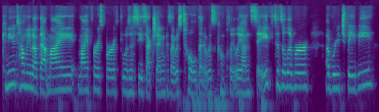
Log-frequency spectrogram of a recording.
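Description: A woman hosts a podcast and puts attentive, soft-spoken questions to her guest. Her voice sits a touch lower than most women's. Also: moderate pace. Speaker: podcast host. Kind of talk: interviewing a guest.

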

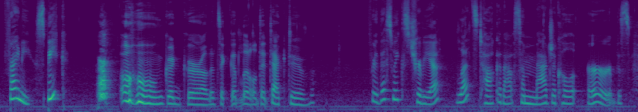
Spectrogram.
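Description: A woman delivers a podcast trivia segment in a conversational, scripted style. Her voice sits at an average height and moves with lively, varied intonation. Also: mid-range voice, slow, a little hiss or hum.

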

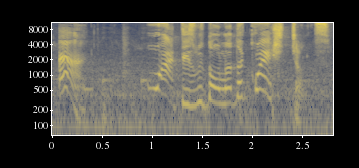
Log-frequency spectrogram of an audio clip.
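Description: A woman's voice: high-pitched, sing-song, unhurried, noisy background. A woman playing a flamboyant, melodramatic alien with broken English in a sci-fi comedy audio drama. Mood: whiny, defensive.

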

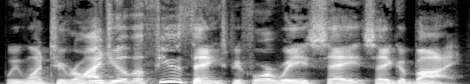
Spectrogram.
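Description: A man playing animated, jolly old Santa Claus. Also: medium pitch, moderate pace. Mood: cheerful, promotional. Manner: folksy, rambling, emphatic, repeats himself. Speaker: show host. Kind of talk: children's show talk.

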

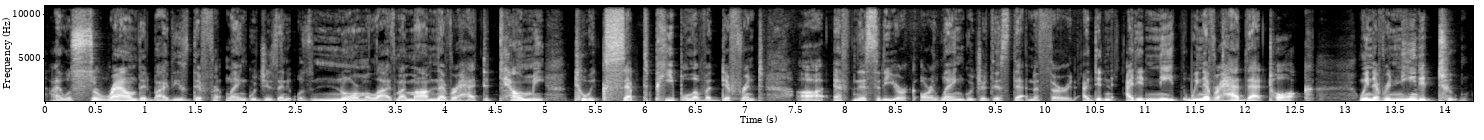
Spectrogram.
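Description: Man from New York, French his first language, very low voice, dry close sound, reflective storyteller. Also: a little mellow, dry recording. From New York City. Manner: reflective, measured, conversational with fillers. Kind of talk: personal storytelling talk.

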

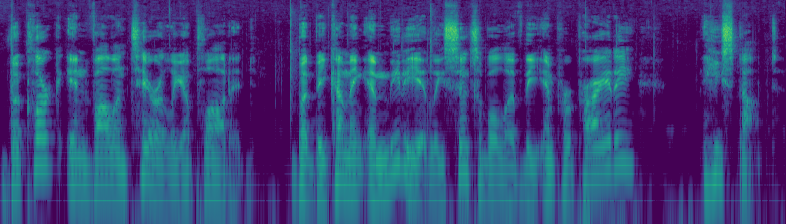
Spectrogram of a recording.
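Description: An actor narrating a classic Christmas tale in a radio play, with measured literary delivery. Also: male voice, medium pitch, sing-song, pushed and bright.

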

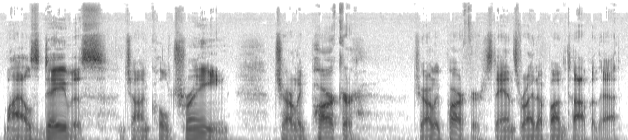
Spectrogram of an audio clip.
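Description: A man with a slight Southern American accent, a guest telling easygoing, rambling stories in a relaxed interview. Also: a bass voice, a little slow. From United States.

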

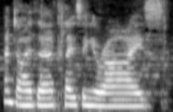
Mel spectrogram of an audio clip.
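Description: A woman leading a guided relaxation meditation, giving soothing, unhurried instructions with pauses. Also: medium pitch, flat delivery. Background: music behind the voice.

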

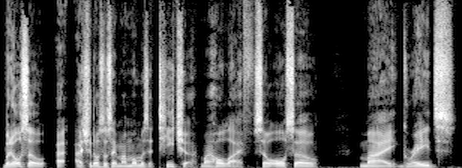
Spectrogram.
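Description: British man, 30s, low and warm, dry close mic; open, reflective guest. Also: normal speed, no room sound. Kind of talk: conversational interview.

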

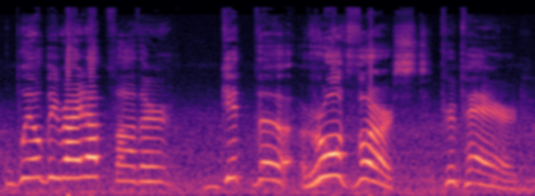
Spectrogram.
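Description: A teasing bossy 1920s lady editor in a radio drama, very lively pitch, car noise around. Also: slow pace, full character voice. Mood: brisk, commanding. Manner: arch, playfully commanding. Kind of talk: period audio drama dialogue.

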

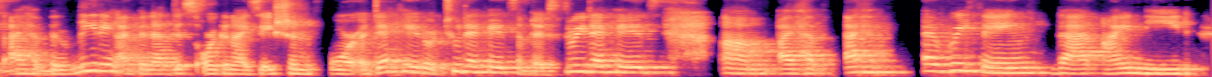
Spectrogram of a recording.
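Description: A woman's voice: fairly low pitch, a bit bright, roomy sound, a little hiss or hum, low-quality recording. A woman, an author and consultant, talking earnestly as an interview guest, with frequent restarts and emphatic repetition. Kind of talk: conversational interview talk.

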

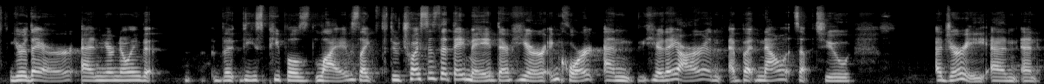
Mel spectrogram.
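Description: A woman's voice: fairly low pitch, fairly bright tone. A woman hosting a podcast, chatting casually in a bubbly way and laughing easily. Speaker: podcast host. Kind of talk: casual interview chat.

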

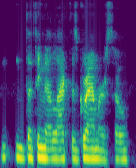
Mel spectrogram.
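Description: A man whose first language is Spanish, a game developer talking casually in an interview, halting with many restarts and fillers. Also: medium pitch, level tone, fairly bright tone.

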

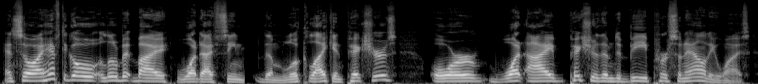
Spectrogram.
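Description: A man's voice: fairly high pitch, lively intonation, moderate pace, dry recording. Male announcer with a dry, close sound. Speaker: announcer and audiobook voice actor. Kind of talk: conversational interview.

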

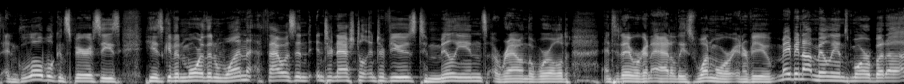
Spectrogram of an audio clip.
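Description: A man hosting a podcast, talking in a chatty, informal, conversational way as he addresses listeners and guests. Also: a little high. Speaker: podcast host. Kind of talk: conversational podcast intro and interview.

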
